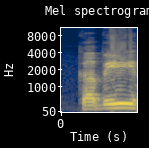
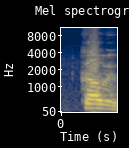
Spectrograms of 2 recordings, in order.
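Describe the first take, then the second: First: कभी ending on a long, drawn-out ee; long final ee. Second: कवि ending on a quick short i; short final i. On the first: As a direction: hold the final vowel in कभी. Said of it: "बड़ी का उच्चारण हो जाएगा". (कभी में ई को लंबा खींचकर) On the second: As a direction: keep the इ at the end of कवि brief. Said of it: "छोटी की मात्रा तो कवि पढ़ेंगे". (कवि के अंत में छोटी इ) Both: Shown as a demonstration.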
